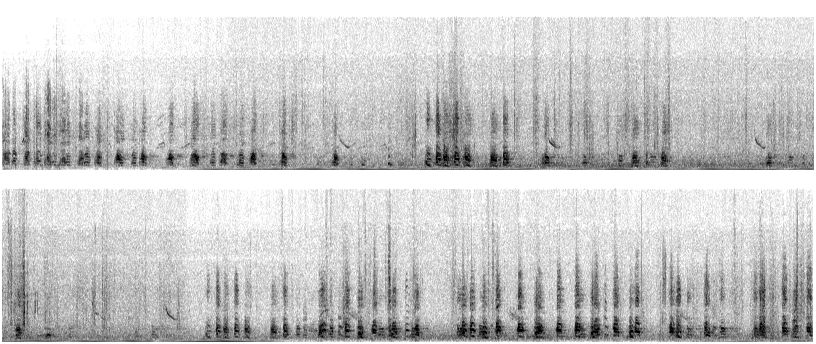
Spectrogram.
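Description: Several geese honk repeatedly and loudly, overlapping calls in a noisy, continuous chorus with brief pauses.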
